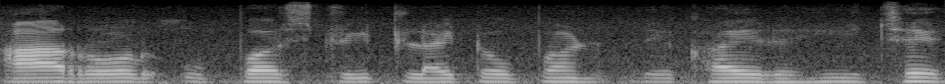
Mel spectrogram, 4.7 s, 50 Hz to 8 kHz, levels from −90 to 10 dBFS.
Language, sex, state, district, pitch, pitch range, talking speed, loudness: Gujarati, male, Gujarat, Gandhinagar, 130 Hz, 125-135 Hz, 115 wpm, -20 LUFS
